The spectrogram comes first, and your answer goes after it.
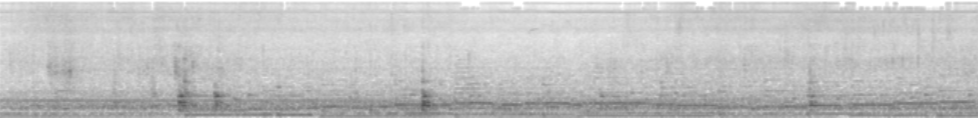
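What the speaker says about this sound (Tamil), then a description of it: "வெங்காயம்லாம் வந்து நல்லா ஃப்ரை ஆயிடுச்சு" Onions fry in a pan for a pizza sauce, a steady close sizzle with an occasional soft knock of a stirring utensil and no voices.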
